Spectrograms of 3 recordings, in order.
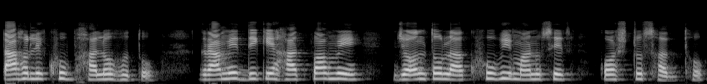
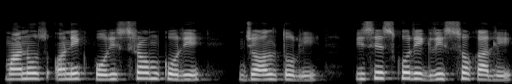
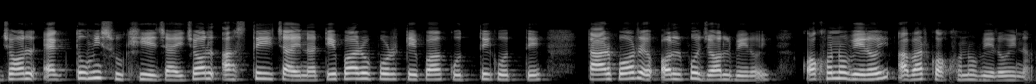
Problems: background sounds at intervals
